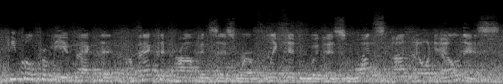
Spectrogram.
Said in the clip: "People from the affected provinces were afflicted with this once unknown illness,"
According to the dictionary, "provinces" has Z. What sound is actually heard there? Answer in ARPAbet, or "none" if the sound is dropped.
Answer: Z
